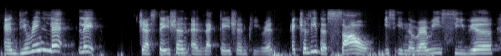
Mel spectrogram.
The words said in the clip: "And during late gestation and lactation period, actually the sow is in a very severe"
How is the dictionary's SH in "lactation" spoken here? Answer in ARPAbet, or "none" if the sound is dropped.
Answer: SH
